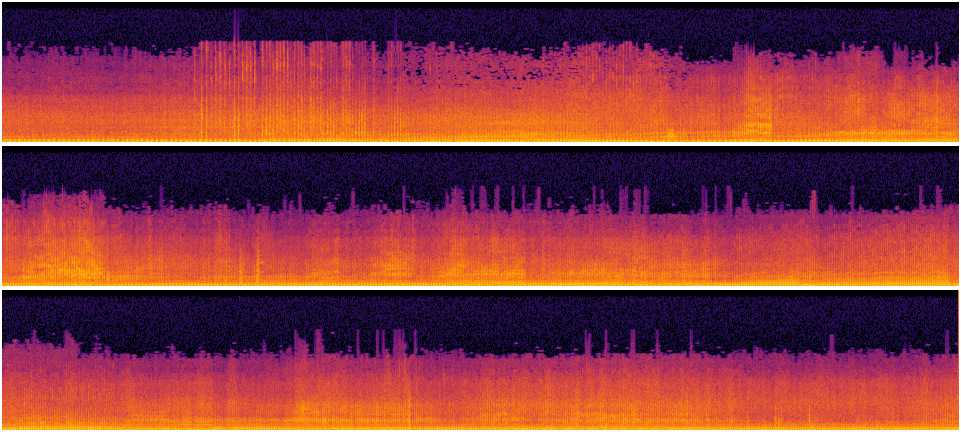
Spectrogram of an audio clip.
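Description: ATV engine running while the quad rides along a dirt track, its pitch rising and falling a few times with the throttle.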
